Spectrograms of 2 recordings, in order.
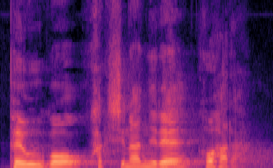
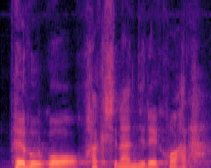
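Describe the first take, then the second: First: It is said louder. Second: It is said at normal volume.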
